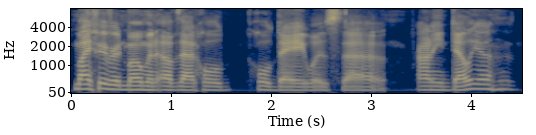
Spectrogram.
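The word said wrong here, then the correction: Deila: Is that how you pronounce it? – Dyla, I think. – Dyla, it is.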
